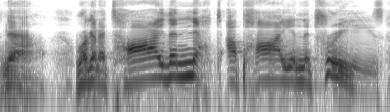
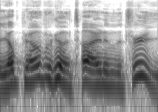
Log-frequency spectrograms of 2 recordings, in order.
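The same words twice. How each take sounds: First: Higher-pitched bossy hunter; mean hunter. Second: Fast goofy echo; silly hunter. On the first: Hunter ordering the net hung, higher mean voice. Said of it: "the lion hunter says". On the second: Silly hunter copying the net plan, fast goofy voice. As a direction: parrot it quickly and dimly. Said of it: "He repeats everything his friend says". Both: Acted.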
